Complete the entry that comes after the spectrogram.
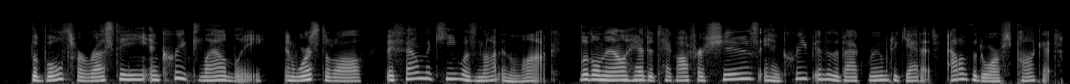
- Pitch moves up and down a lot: No, average, 4.3 semitones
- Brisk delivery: Yes, fast, 235 wpm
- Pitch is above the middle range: Yes, high, 195 Hz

